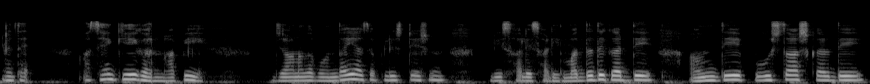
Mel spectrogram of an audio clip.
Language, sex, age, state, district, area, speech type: Dogri, female, 30-45, Jammu and Kashmir, Udhampur, rural, spontaneous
